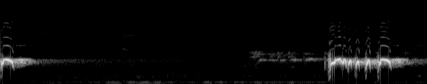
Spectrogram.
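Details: Wild local zebra dove singing actively. The end of one cooing phrase fades out, followed by soft introductory notes and a loud burst of rapid, pulsed coos, all on one steady mid pitch, in a quiet setting.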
